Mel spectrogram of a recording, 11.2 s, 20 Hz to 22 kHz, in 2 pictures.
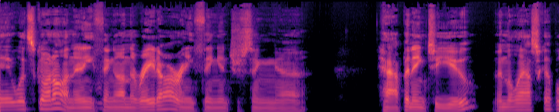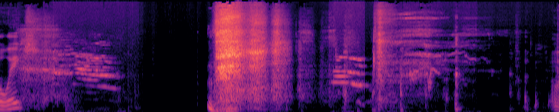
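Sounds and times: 
speech: 0:00.0 - 0:03.2, 0:03.8 - 0:06.2, 0:07.7 - 0:08.1
cat meowing: 0:06.1 - 0:06.9, 0:08.9 - 0:09.5.

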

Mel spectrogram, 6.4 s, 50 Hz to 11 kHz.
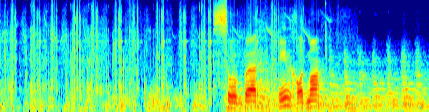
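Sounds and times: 
feet running in place during an exercise session: 0:00.0 - 0:05.2
speech: 0:03.4 - 0:05.0.

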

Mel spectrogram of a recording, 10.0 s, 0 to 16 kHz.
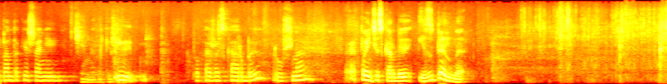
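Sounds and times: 
speech: 0:00.0 - 0:07.1
plastic bag rustling while being handled: 0:07.2 - 0:09.9.

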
